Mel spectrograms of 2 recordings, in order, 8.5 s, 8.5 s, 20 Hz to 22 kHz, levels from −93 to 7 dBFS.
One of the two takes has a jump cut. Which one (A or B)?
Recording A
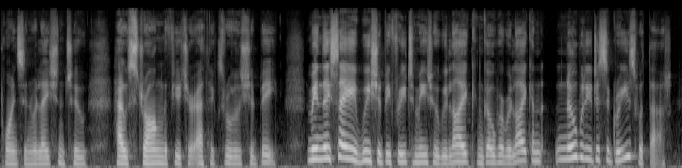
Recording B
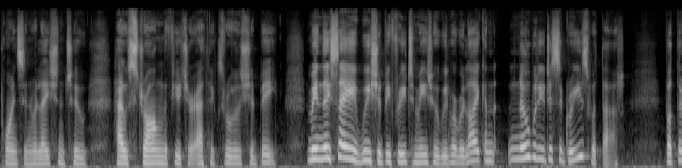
B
